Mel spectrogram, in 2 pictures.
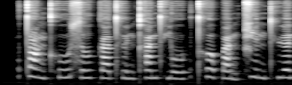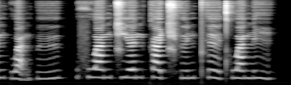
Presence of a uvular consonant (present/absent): absent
